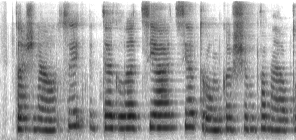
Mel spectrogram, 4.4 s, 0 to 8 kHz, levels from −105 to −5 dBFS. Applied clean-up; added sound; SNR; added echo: neural mask model DeepFilterNet 3.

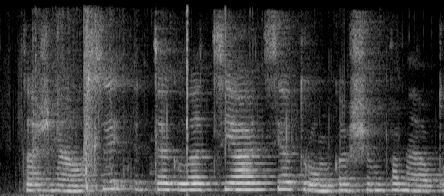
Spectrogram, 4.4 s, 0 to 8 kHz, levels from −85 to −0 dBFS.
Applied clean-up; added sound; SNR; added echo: none; Bicycle; 14 dB; reverberation time 0.7 s.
